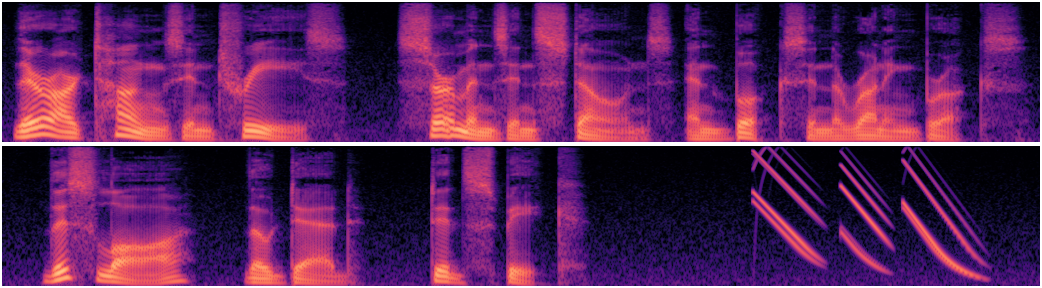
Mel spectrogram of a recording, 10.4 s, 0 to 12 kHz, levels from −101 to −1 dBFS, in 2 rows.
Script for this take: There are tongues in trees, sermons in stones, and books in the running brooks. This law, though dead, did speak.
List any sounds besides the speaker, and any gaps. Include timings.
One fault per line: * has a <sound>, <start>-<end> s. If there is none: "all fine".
* has a chirp, 8.9-10.2 s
